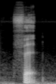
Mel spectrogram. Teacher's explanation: the fit vowel has centralized and can gain a little bit of lip rounding in certain contexts, such as after a sound like f that's pronounced with lip closure.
